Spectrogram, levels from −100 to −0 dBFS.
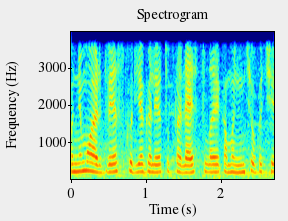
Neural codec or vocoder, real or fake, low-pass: none; real; 3.6 kHz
